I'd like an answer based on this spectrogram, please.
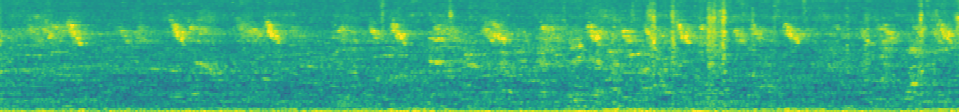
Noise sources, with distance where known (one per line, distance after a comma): background noise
